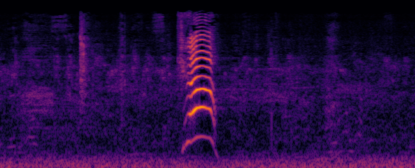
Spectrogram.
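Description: A young girl's single short, loud kiai (karate shout) about two seconds in, its pitch rising and then falling, over faint outdoor background noise.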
